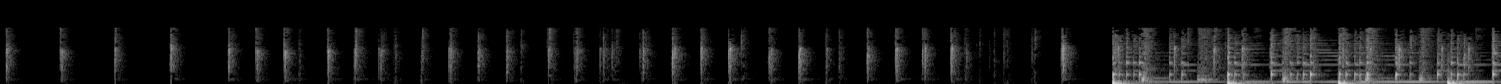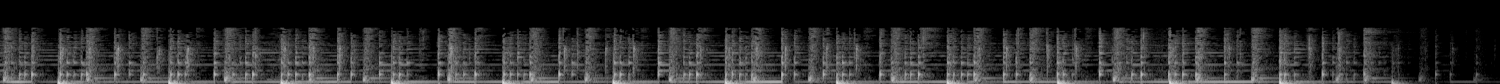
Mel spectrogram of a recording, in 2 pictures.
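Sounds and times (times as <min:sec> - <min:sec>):
debka instrumental music: 0:11.2 - 0:29.9.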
